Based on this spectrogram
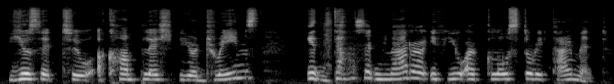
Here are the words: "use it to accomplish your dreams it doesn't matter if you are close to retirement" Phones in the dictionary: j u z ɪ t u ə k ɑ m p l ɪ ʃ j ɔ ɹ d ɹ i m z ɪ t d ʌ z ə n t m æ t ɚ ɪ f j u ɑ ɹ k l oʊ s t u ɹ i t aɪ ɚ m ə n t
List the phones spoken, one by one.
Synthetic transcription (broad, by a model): j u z ɪ t u ə k ɑ m p l ɪ ʃ j ɔ ɹ d ɹ i m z ɪ t d ʌ z ə n t m æ t ɚ ɪ f j u ɑ ɹ k l oʊ s t u ɹ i t aɪ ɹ m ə n t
